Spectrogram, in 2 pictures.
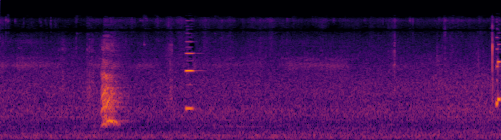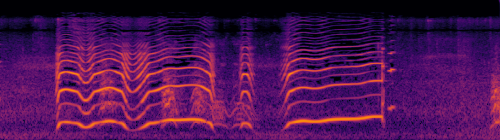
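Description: A dog whining in two long, loud, wavering cries, the first swooping up and down and the second held with a slow rise in pitch, over the last few seconds.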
